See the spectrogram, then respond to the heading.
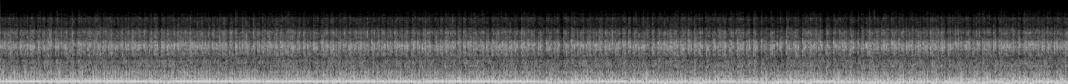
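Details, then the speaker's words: V8 after swapping to new TSP blower cam, first startup: deep steady idle with slightly choppy, lopey beat, more tone than before; runs evenly and sounds healthy. "Yeah, that sounded freaking crazy. I ain't gonna lie, I did not expect it to be like that. Some of you might say it sounds the same, but I can definitely tell a difference."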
